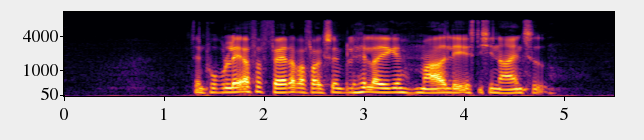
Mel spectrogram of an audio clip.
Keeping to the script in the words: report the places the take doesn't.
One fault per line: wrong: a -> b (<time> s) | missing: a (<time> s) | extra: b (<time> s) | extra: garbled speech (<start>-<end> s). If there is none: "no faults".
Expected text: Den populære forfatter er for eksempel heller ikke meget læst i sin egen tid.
wrong: er -> var (2.3 s)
